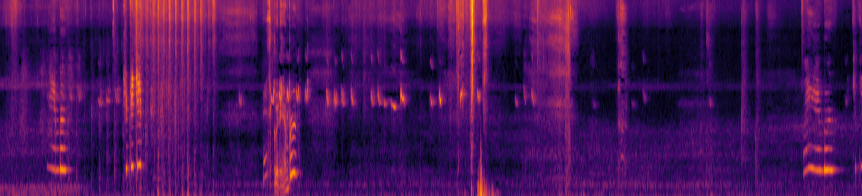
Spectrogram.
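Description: A hen clucks and squawks close by.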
